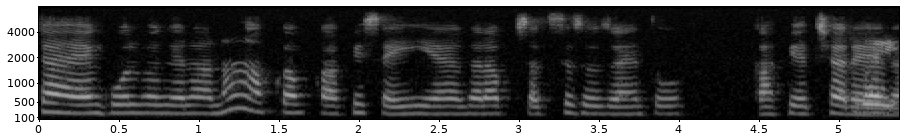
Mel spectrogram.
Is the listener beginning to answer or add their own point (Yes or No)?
Yes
